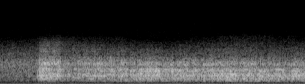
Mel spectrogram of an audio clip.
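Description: Rain falling outside a cabin on the shore of Lake Wapahokee, near Wistful Vista in duck hunting country: a dense, steady hiss that begins abruptly after a brief quiet moment and holds at an even, fairly loud level with no voices.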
